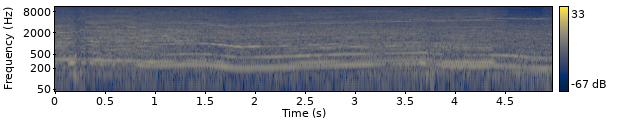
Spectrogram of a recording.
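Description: Porsche race car engine in Project Motor Racing, a steady mid-pitched drone with revs rising, dipping and climbing again, fairly quiet and continuous, with no voices.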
